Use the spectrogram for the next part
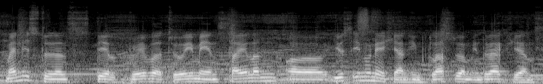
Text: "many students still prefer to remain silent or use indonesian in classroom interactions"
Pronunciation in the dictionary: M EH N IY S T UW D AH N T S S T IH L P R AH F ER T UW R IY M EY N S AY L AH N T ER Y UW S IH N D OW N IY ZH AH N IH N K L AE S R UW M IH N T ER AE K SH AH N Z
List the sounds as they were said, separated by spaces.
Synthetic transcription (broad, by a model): M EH N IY S T UW D AH N T S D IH L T R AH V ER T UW R IY M EY N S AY L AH N ER Y UW S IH N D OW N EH SH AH N IH N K L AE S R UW M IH N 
